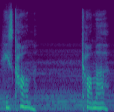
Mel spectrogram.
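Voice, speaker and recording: A terse field doctor. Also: female voice, on the low side, drawn-out words. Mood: focused. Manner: clipped, matter-of-fact reports. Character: composed female field doctor, terse and practical. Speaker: scientist on a planet mission. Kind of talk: video game voice acting. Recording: game audio, distant mic, music under.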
